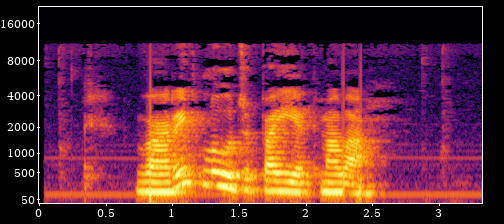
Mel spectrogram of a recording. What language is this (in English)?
Latvian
